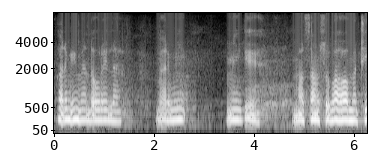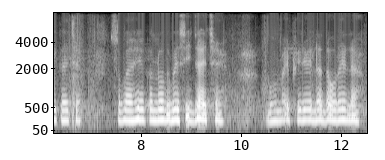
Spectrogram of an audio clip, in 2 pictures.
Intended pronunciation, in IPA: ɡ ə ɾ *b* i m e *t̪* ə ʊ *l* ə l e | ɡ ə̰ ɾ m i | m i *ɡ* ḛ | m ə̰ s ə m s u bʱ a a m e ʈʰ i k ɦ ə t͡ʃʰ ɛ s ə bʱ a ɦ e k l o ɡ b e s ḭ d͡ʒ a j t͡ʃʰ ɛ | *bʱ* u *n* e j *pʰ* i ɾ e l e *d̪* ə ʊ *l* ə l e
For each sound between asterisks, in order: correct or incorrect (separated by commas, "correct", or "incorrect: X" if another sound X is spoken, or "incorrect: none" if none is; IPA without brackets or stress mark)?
incorrect: m, incorrect: d̪, incorrect: ɾ, incorrect: k, incorrect: ɡʱ, incorrect: m, correct, correct, incorrect: ɾ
